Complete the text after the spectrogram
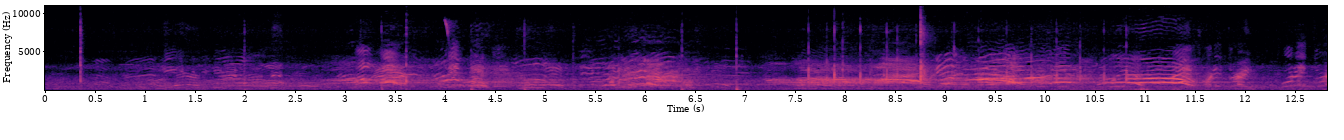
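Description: Young women shout and call out excitedly across an open field.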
